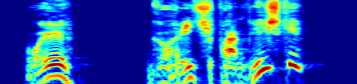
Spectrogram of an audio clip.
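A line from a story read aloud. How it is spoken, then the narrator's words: Indignant exclamation. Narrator (Russian): возмущенно воскликнул Фадж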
